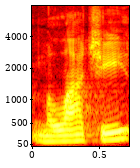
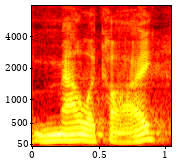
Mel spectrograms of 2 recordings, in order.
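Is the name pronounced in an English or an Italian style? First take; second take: Italian; English. First: The name is pronounced in an Italian-sounding way. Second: The name is pronounced in a plain English way.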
